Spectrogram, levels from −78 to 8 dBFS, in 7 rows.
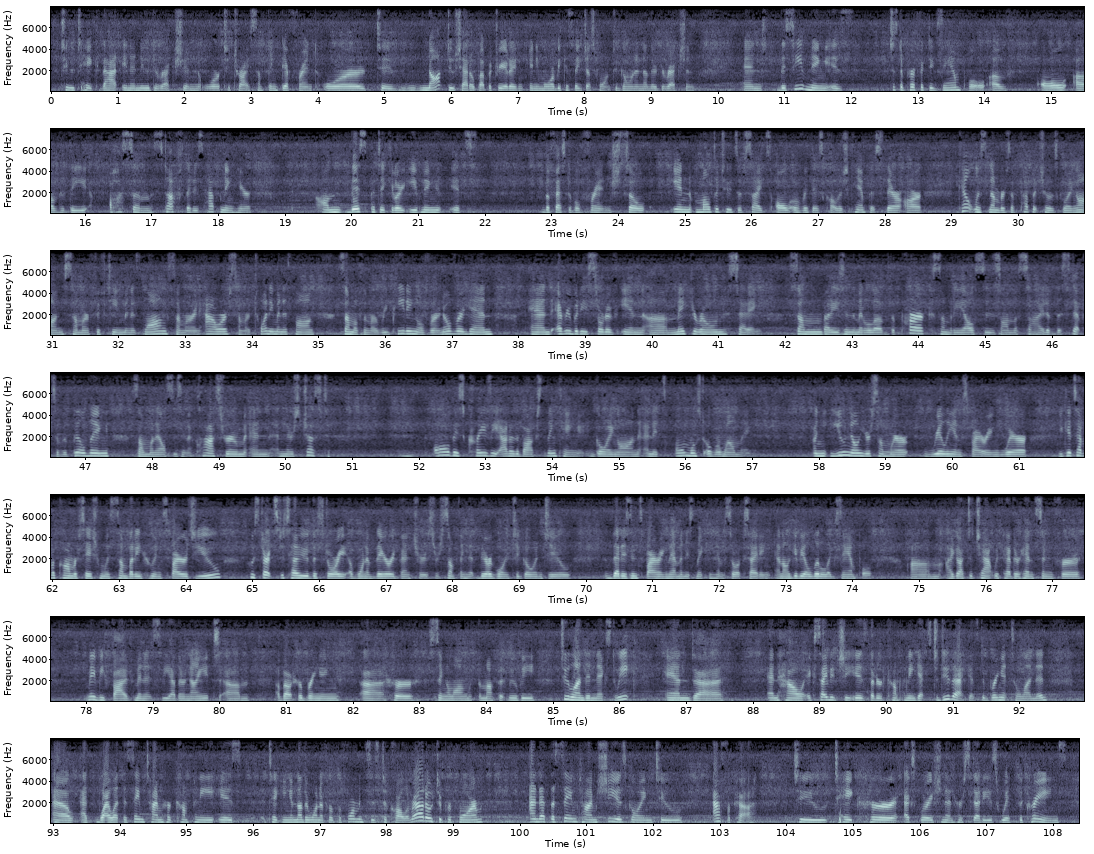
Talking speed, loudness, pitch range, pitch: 160 wpm, -17 LUFS, 190-230 Hz, 205 Hz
